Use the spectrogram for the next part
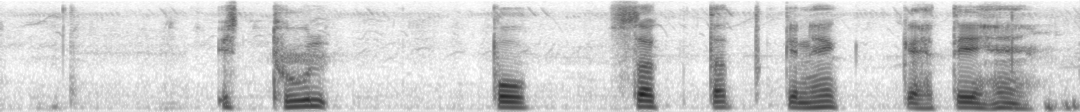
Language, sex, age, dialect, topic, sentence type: Hindi, male, 18-24, Kanauji Braj Bhasha, agriculture, question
